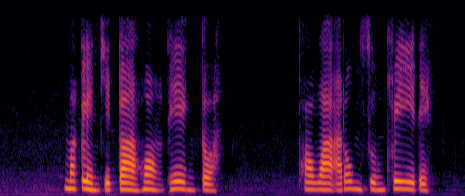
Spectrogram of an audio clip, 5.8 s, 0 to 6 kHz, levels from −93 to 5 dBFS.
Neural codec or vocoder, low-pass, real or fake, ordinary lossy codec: codec, 44.1 kHz, 3.4 kbps, Pupu-Codec; 5.4 kHz; fake; none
